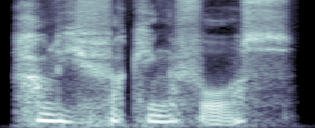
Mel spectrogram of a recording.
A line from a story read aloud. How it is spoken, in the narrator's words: he muttered quietly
